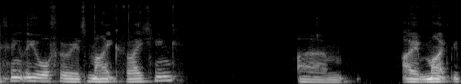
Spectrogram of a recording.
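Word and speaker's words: Wiking: the author is Mike Viking um I might be pronouncing his sir name wrong it's a w but I think in Danish you like Pronounce W as V's I don't know where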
